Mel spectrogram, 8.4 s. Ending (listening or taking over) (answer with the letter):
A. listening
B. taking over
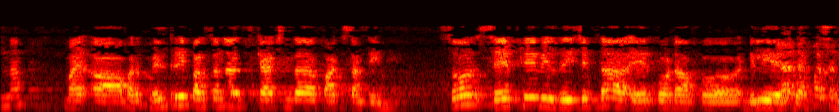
B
